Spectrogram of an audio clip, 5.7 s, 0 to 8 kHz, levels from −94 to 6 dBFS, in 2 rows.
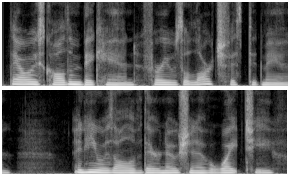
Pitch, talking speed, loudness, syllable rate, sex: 180 Hz, 250 wpm, -16 LUFS, 6.1 syllables/s, female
